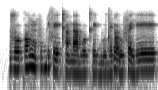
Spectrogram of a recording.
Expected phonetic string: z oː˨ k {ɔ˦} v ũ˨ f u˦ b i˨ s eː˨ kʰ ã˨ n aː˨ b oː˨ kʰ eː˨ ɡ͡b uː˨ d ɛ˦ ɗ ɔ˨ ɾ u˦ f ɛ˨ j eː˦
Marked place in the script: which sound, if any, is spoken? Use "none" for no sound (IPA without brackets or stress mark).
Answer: ɔ˦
